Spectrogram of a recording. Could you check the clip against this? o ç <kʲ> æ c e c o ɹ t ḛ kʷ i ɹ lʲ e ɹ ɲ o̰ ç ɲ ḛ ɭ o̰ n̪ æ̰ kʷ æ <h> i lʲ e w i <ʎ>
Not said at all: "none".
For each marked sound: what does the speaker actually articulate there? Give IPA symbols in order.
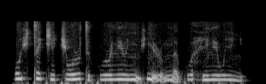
t, h, ʎ

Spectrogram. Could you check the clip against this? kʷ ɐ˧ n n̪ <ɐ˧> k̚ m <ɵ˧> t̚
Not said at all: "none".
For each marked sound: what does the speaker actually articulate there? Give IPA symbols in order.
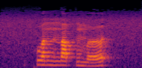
ɐ˧, ɵ˨˥

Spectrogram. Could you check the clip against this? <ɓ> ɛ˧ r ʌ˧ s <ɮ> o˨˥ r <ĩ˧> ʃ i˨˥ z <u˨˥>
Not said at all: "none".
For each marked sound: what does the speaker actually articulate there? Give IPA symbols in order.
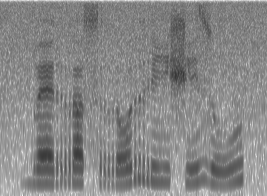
b, r, i˧, u˨˥

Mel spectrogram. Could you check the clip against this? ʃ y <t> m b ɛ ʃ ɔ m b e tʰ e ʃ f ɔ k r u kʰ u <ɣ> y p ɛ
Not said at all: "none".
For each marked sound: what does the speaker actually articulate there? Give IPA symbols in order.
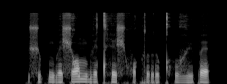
p, ɣ

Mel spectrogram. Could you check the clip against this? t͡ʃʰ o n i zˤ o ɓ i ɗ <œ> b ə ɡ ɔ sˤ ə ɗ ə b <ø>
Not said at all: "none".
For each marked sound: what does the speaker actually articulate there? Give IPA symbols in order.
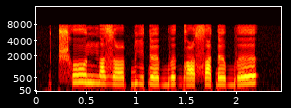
œ, ə

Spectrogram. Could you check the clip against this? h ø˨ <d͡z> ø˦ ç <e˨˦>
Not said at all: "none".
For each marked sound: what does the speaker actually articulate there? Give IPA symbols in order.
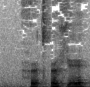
t͡sʼ, e˨˦

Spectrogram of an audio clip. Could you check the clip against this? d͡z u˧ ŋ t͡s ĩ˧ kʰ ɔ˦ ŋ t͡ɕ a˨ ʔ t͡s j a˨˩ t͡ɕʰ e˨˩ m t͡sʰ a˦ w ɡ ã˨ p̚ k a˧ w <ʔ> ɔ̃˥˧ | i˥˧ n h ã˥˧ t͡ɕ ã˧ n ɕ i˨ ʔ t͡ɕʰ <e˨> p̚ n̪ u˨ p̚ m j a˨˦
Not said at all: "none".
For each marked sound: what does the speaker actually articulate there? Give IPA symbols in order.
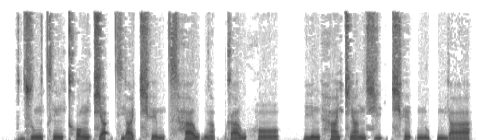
h, ẽ˨

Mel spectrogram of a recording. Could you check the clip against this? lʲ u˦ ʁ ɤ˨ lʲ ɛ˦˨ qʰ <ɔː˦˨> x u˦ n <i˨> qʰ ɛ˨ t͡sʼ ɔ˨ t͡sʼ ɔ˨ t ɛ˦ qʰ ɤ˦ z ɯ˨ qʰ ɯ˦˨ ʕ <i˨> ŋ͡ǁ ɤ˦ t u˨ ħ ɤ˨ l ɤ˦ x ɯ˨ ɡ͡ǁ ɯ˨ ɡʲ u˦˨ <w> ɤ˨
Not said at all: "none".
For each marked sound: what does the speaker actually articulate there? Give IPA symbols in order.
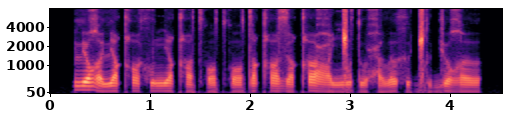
ɔ˦˨, i˦, i˨, ʁ

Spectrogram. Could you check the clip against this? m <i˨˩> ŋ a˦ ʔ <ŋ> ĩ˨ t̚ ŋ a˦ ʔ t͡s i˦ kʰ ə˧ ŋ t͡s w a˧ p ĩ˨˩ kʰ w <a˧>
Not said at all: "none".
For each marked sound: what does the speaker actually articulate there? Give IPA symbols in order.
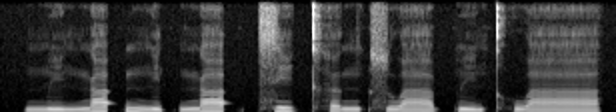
ĩ˨˩, ŋ, a˧

